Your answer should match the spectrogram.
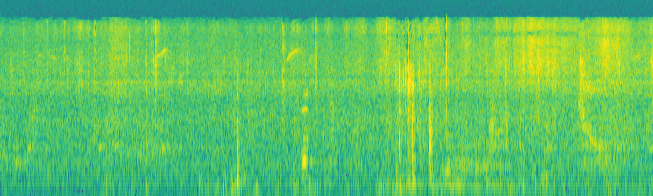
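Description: A young dog and its handler moving about on grass: sparse short knocks and scuffs, with a faint voice now and then.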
